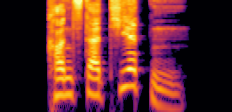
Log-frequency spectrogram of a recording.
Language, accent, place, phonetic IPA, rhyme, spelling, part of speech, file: German, Germany, Berlin, [kɔnstaˈtiːɐ̯tn̩], -iːɐ̯tn̩, konstatierten, adjective / verb, De-konstatierten.ogg
- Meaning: inflection of konstatieren: 1. first/third-person plural preterite 2. first/third-person plural subjunctive II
